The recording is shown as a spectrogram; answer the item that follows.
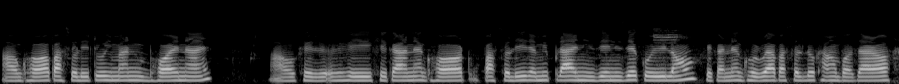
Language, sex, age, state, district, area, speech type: Assamese, female, 45-60, Assam, Majuli, urban, spontaneous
